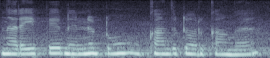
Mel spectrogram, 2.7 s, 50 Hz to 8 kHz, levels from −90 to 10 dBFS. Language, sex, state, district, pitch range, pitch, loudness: Tamil, female, Tamil Nadu, Chennai, 210-225 Hz, 215 Hz, -12 LUFS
